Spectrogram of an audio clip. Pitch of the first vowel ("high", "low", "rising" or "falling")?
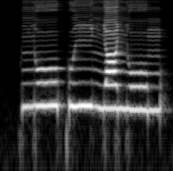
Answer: high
